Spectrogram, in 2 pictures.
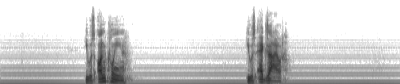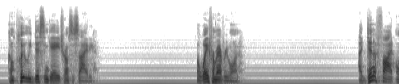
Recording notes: Sermons that he preached at New Life Church in Lakewood, Ohio.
